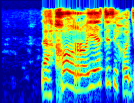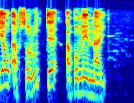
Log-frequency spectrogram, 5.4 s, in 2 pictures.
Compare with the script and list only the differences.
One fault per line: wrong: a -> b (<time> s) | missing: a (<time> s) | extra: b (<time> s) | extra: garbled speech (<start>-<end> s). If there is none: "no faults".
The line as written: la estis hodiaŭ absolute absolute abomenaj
extra: ĥoroj (1.2 s)
missing: absolute (3.8 s)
